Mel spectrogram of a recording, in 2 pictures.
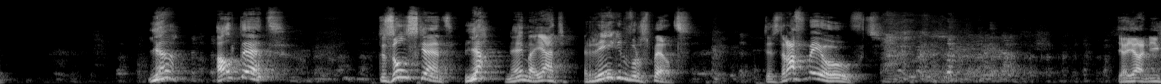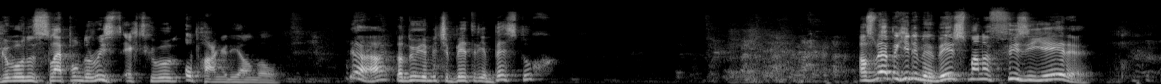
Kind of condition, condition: setting, live audience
